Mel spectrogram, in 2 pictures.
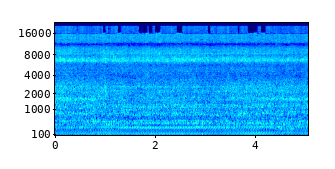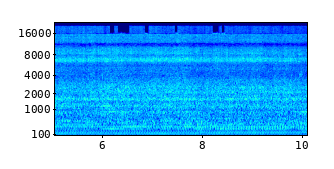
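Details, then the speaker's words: Ariens 724 snow blower, unused 2 years, after carburetor clean and rebuild; primed, no leaks, choked for start. Small single settles into a steady, even idle with no surging or stumbling; runs clean and healthy. "so let's start it up i already primed it to check it make sure it doesn't leak which it does not choked"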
